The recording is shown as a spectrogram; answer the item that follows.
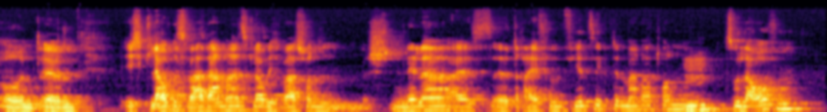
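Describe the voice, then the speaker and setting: A man's medium-pitched voice at a very slow pace in fairly even intonation, with audible room echo and noticeable background noise. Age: 30s. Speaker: amateur ultrarunner. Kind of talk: casual chat. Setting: living room at home. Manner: hesitant with many fillers.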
